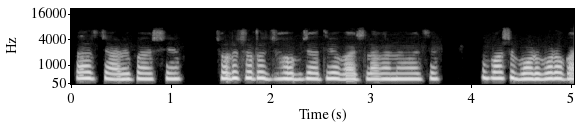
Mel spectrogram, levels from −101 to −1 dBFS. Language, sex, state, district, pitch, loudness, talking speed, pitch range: Bengali, female, West Bengal, Malda, 300 Hz, -18 LUFS, 165 wpm, 290-320 Hz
